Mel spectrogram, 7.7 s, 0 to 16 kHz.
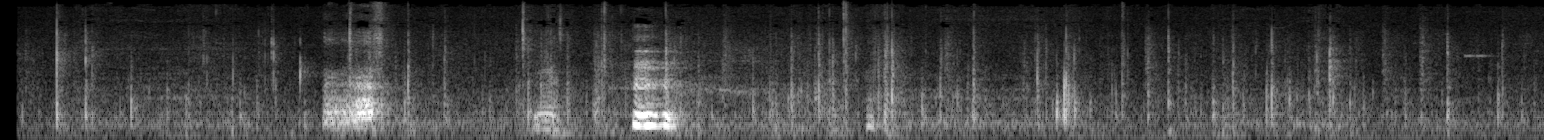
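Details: Nelly's Pembroke Welsh Corgi puppies at 20 days old, indoors in a small room: a few short, thin squeaks and whimpers rise among rustling and scratchy bedding noises.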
